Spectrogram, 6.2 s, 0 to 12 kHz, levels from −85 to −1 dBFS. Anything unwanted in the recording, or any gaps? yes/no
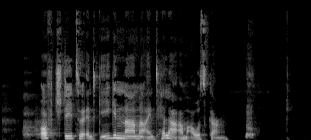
yes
